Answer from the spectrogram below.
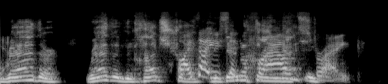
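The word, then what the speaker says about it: CrowdStrike: will fit fill in the gaps of what Cloud Strike has. And so rather rather than cloud strike crowd strike.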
